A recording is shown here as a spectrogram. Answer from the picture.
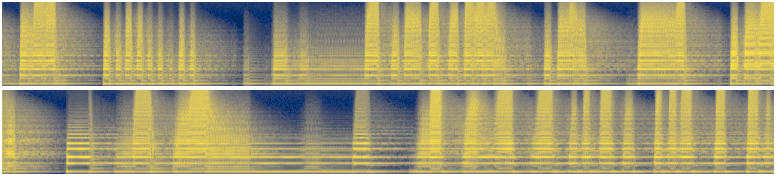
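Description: Reaktor Blocks modular software synth patch playing: a steady low tone with repeated bright, plucky notes over it. The brightness of the notes sweeps up and down as the patch is modulated from the mod wheel. The sound dips and restarts a few times.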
